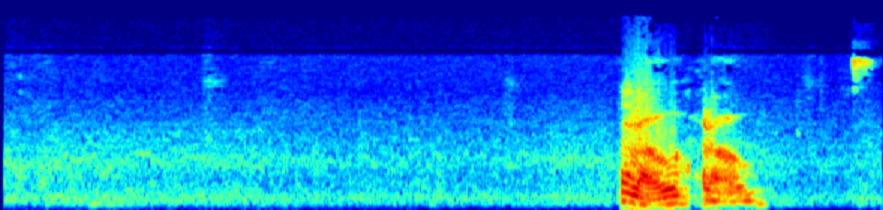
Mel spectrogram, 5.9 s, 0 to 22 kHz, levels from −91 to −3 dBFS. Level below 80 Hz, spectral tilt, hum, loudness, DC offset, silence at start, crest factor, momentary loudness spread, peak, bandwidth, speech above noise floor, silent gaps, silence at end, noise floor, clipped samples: -54 dBFS; -5.5 dB/octave; none; -12 LUFS; under 0.1%; 4.15 s; 18 dB; 19 LU; 0 dBFS; 10.5 kHz; 38 dB; none; 0.1 s; -49 dBFS; under 0.1%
